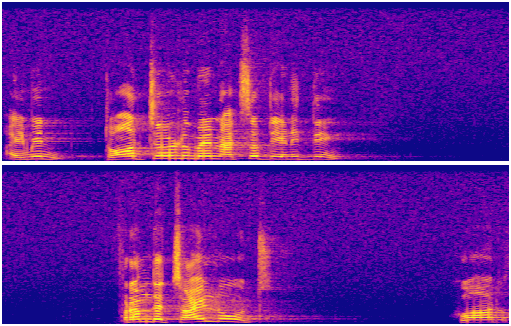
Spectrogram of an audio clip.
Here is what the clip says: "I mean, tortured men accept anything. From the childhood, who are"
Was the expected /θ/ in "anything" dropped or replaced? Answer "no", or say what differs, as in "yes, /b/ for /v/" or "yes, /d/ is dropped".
yes, /t/ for /θ/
